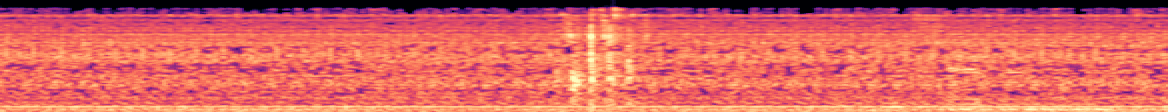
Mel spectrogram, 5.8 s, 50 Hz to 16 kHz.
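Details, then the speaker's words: 2007–2012 Nissan Versa at warm idle after cooling fan replacement for overheating, coolant around 96 degrees: single fan cuts in with a soft whoosh and runs evenly, no rattle or grind; normal. "Okay, so you can hear it turning on now."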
